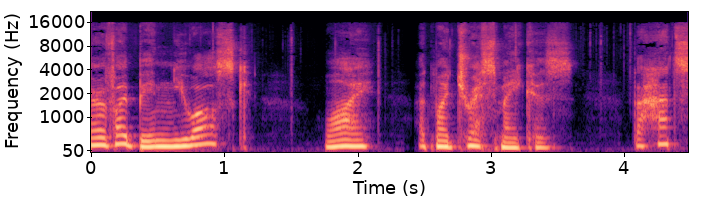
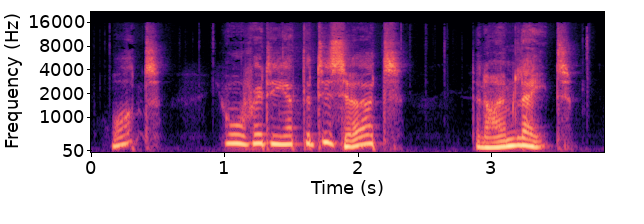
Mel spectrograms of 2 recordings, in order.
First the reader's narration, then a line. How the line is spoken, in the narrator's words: she exclaimed with a winsome naivete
